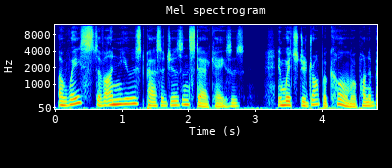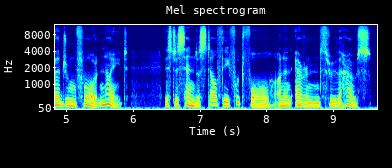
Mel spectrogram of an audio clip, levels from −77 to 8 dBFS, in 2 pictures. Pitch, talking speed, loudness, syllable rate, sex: 150 Hz, 190 wpm, -18 LUFS, 5.2 syllables/s, female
